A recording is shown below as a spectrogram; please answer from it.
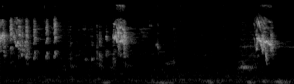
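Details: Budgerigar breeding pair: a quick run of buzzy, high chirps, then a single sharp squeaky note, a pause, and one more loud scratchy call.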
